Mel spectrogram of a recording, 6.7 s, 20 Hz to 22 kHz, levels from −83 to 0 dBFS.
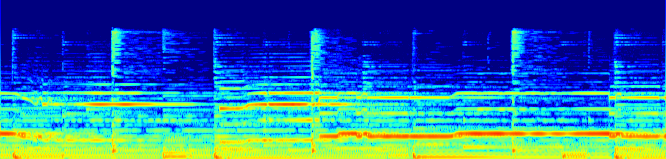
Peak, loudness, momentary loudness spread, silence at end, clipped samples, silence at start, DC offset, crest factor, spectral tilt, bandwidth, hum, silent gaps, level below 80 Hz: -6 dBFS; -19 LUFS; 8 LU; 0 s; under 0.1%; 0 s; under 0.1%; 12 dB; -5.5 dB/octave; 11 kHz; none; none; -32 dBFS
